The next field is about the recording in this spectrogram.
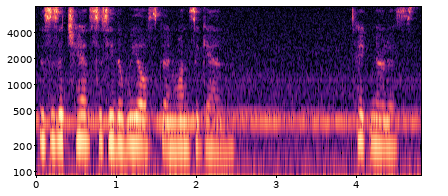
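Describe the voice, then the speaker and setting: A woman reciting a poetic spoken-word narration for a video art piece, measured and reflective. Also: medium pitch, level tone. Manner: measured, reflective, unhurried delivery. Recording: voice-over with clear background noise.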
